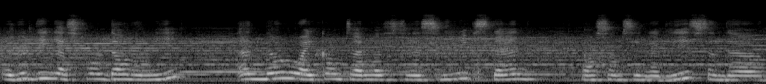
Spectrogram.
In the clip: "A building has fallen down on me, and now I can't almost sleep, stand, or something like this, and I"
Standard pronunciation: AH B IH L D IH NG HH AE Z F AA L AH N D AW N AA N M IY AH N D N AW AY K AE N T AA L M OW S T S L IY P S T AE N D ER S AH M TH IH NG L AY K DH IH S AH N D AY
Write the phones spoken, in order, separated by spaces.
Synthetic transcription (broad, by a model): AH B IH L D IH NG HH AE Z F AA L D AW N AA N M IY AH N N AW AY K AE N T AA M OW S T S L IY P S T AE N D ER S AH M TH IH NG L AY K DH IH S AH N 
